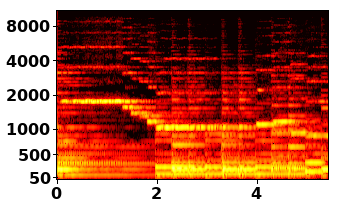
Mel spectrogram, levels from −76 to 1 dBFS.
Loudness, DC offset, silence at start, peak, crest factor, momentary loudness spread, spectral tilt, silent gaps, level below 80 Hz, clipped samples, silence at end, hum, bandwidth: -18 LUFS; under 0.1%; 0 s; -4 dBFS; 14 dB; 6 LU; -7 dB/octave; none; -52 dBFS; under 0.1%; 0 s; none; 9.6 kHz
